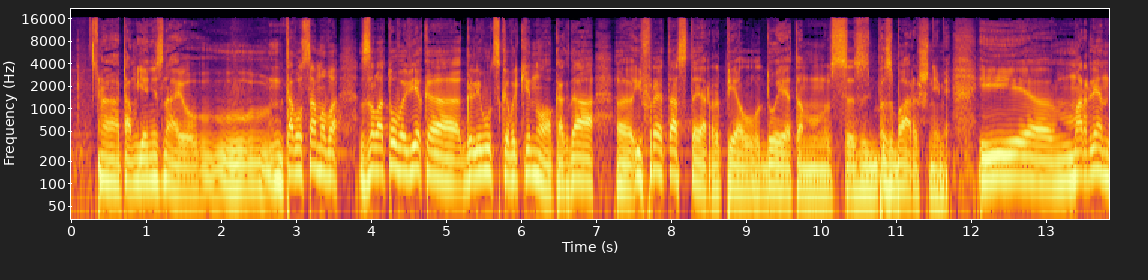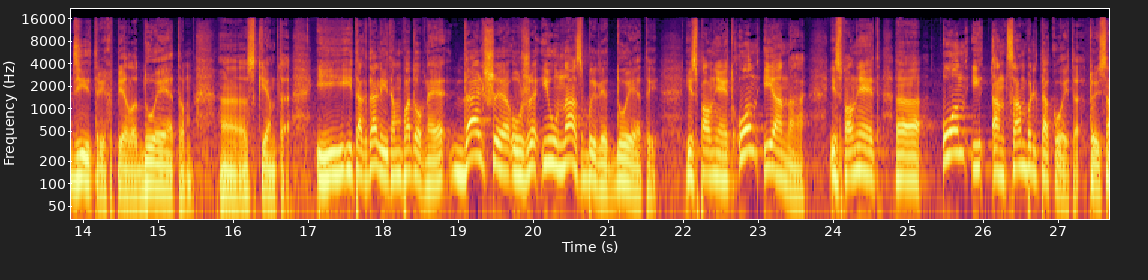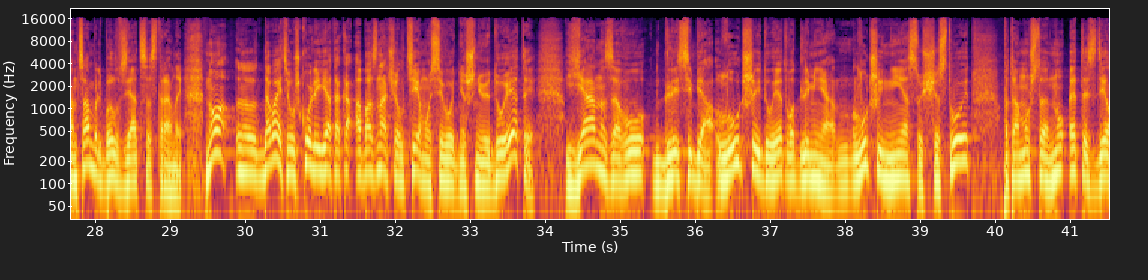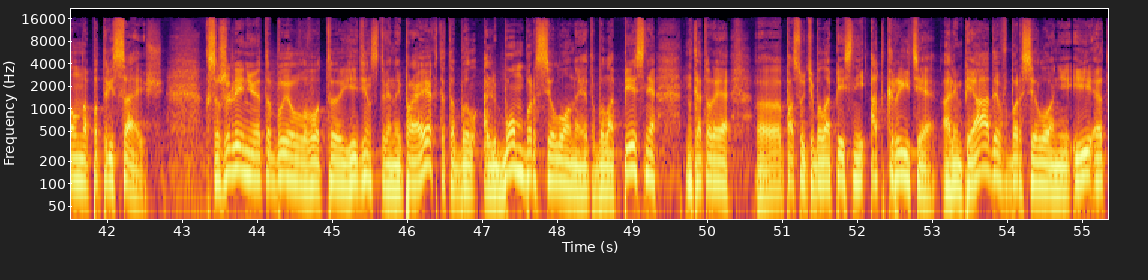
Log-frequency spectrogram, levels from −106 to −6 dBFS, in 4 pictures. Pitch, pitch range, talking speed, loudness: 115 Hz, 95-135 Hz, 120 wpm, -13 LUFS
